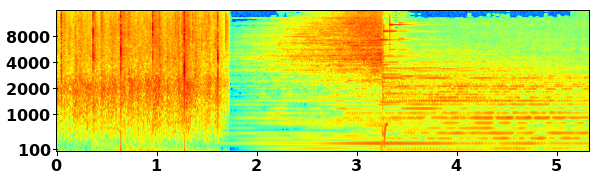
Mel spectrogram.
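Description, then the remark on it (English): A crowd claps loudly for a family for under two seconds, then the applause cuts off abruptly and sustained, layered musical tones take over and slowly swell. “Give this family a huge round of applause.”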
